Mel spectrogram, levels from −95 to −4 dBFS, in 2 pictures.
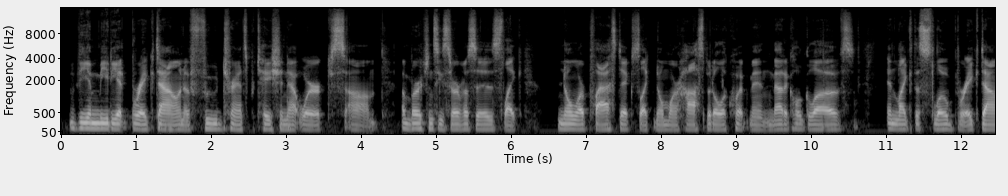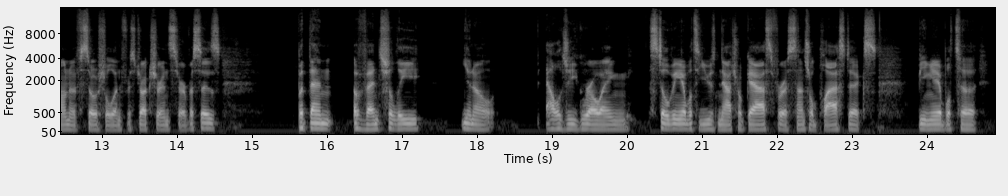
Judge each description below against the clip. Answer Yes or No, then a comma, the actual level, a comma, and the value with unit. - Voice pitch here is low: Yes, low, 100 Hz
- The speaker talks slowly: Yes, slow, 125 wpm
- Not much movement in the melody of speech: Yes, narrow, 2.0 semitones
